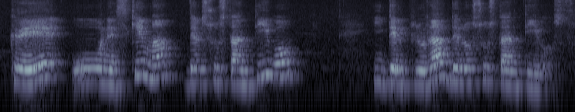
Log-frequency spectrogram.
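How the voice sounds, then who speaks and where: Spanish lady teaching english real slow, sounds far off in an echoey room. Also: mid-range voice. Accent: Spain Spanish. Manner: patient, spells out letters and repeats examples. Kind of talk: explaining grammar to Spanish-speaking learners. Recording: echoey room, voice set back from the mic.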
